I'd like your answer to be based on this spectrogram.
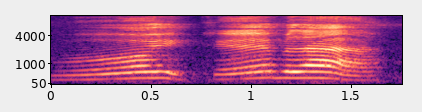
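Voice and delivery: loud frustrated shout. Real, not acted. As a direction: yell it out at the screen. Shouting at the game.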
